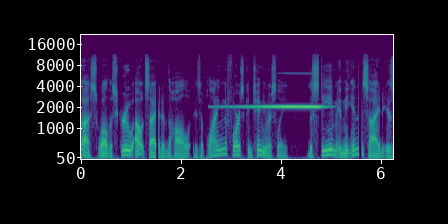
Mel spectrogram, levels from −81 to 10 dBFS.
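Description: At 1.50 s and again at 5.56 s, about 4 s apart, a gap at a join of encoded pieces cuts the speech for 57 ms and then 64 ms. Separately encoded segments were spliced with their start-up delay and end padding left in, so the speech drops out and resumes where it left off. From 2.55 to 5.12 s a loudspeaker feedback squeal takes hold: the microphone picks up its own loudspeaker, and a 2 kHz tone swells over roughly a second and a half to about 10 dB above the speech.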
